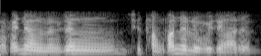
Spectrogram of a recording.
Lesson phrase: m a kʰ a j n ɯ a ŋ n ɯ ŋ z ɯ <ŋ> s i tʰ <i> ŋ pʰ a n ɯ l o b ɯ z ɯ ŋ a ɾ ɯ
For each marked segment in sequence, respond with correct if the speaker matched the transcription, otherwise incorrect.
correct, incorrect: a

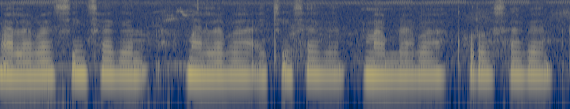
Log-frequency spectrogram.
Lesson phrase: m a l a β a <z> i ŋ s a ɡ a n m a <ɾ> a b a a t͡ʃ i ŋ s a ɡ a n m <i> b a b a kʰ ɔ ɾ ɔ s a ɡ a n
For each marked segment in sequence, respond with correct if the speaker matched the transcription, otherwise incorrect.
incorrect: s, incorrect: l, incorrect: a

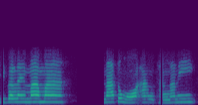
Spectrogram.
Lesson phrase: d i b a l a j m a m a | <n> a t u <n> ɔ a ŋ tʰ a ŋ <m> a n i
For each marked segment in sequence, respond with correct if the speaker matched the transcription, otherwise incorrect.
correct, incorrect: ŋ, incorrect: n

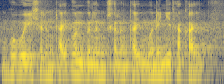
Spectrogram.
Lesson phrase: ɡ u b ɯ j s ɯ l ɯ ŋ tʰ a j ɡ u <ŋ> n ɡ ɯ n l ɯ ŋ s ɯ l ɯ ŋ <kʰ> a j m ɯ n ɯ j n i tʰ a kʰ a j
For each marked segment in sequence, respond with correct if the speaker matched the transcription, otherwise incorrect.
incorrect: none, incorrect: tʰ

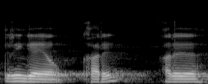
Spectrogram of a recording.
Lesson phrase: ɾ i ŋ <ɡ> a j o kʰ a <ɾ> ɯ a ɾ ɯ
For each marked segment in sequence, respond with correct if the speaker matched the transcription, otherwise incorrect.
correct, correct

